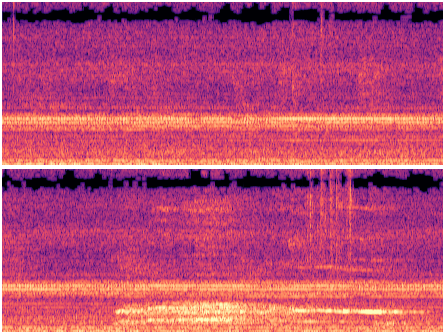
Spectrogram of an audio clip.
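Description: A bird's long call about four seconds in: it swells, holds for about two seconds, then falls in pitch and stops. Under it runs a steady high-pitched drone.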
